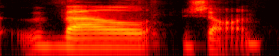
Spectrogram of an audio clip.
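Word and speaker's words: Valjean: Uh, Apollo Jean, for Americans, you pronounce it Val Jean.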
